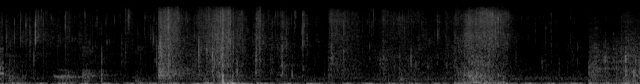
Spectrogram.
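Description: Bubble-padded mailer rustling and crinkling as it is opened and a flat board is pulled out of it, with two louder rustles, one about a second and a half in and one near the end.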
